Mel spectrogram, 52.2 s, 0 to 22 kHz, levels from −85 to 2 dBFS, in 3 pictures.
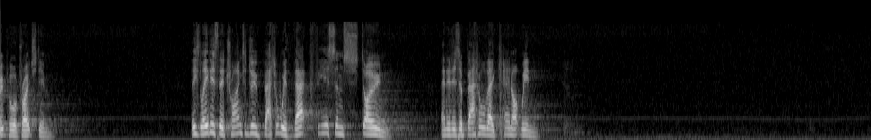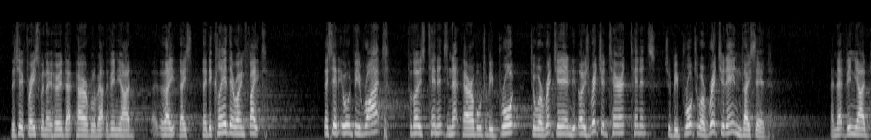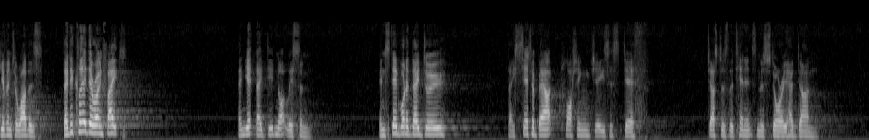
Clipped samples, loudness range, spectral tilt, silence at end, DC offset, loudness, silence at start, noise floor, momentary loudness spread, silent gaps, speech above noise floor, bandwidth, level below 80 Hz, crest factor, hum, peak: under 0.1%; 11 LU; -6.5 dB/octave; 1.05 s; under 0.1%; -24 LUFS; 0 s; -65 dBFS; 16 LU; none; 42 dB; 11.5 kHz; -64 dBFS; 20 dB; none; -4 dBFS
